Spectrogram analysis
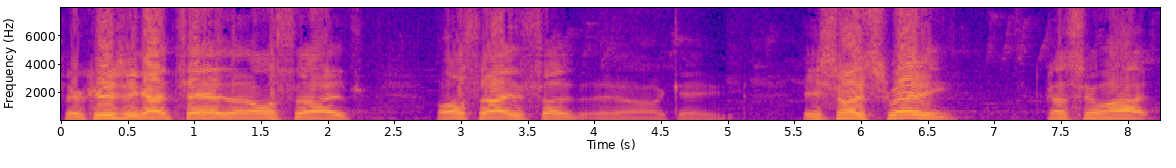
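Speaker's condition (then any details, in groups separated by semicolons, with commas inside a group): Deafness; finds sound way too loud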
